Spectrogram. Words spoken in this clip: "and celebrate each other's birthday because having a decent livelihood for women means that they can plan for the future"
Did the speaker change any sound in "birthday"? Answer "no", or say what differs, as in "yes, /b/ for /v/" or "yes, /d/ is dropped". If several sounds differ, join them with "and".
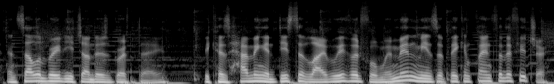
no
